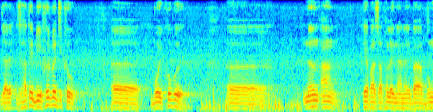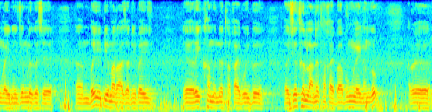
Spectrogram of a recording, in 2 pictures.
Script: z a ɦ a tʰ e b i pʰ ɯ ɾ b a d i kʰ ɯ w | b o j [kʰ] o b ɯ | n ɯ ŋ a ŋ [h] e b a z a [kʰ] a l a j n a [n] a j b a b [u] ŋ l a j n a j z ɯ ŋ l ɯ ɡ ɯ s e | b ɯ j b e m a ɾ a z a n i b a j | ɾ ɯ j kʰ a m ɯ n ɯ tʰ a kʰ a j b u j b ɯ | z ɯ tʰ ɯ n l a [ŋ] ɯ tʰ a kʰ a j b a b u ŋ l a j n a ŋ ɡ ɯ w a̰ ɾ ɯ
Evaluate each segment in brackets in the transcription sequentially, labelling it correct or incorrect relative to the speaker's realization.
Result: correct, correct, incorrect: pʰ, correct, correct, incorrect: n

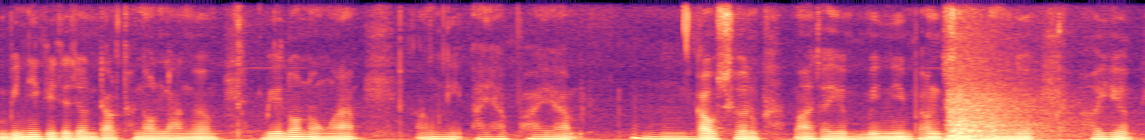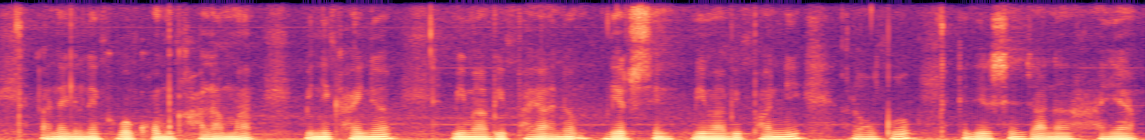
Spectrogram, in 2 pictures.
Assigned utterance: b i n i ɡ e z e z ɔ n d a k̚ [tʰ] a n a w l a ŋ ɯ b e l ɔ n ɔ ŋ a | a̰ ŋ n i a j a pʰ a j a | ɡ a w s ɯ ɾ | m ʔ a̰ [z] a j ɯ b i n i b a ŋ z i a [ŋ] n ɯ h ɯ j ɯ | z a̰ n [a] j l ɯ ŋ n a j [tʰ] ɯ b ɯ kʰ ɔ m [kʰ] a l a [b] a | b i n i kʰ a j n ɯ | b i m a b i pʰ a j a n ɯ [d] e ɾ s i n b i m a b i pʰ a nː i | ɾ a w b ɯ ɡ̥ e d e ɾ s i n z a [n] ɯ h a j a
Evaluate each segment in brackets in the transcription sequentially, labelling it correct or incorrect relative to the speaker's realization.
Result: correct, correct, correct, correct, incorrect: kʰ, correct, incorrect: m, correct, correct

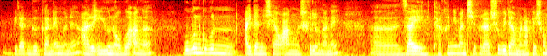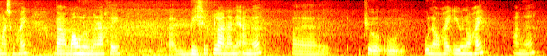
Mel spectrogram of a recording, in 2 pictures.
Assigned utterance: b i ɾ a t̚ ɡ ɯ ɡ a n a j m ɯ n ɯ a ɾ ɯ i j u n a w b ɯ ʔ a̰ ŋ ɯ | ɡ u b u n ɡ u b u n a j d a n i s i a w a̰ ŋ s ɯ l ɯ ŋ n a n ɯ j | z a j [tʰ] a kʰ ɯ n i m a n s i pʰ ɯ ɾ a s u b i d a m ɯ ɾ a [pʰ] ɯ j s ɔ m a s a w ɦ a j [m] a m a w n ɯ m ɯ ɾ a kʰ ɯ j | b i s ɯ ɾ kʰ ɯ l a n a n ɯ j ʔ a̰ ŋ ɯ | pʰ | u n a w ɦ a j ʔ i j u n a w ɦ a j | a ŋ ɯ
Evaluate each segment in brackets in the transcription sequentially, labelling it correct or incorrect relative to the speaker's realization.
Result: correct, incorrect: kʰ, incorrect: b

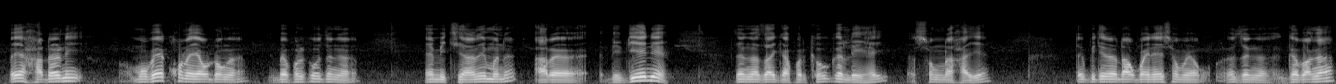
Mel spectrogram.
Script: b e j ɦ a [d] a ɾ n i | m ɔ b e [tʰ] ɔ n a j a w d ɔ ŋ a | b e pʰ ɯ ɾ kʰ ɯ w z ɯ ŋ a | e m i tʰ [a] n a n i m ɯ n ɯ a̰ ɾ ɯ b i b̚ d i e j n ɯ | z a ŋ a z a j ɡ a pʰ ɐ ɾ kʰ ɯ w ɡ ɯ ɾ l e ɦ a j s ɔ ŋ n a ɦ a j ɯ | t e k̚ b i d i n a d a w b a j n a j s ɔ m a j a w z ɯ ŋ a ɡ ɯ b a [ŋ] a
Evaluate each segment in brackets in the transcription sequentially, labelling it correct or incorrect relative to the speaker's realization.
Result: correct, incorrect: kʰ, incorrect: i, correct

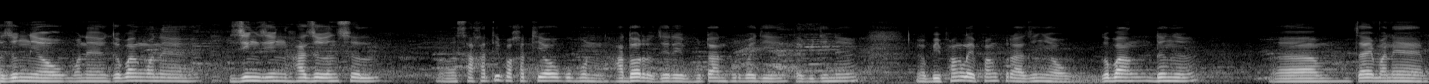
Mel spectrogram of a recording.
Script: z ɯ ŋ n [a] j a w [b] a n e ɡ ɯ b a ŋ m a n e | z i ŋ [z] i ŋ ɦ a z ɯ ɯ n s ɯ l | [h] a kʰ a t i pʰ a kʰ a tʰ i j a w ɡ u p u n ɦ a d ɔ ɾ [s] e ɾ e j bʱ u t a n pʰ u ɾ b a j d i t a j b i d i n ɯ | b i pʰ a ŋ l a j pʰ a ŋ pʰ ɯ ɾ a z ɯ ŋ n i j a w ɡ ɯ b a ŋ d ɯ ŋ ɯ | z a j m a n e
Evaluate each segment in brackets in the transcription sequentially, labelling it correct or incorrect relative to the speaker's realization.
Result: incorrect: i, incorrect: m, correct, incorrect: s, incorrect: z

